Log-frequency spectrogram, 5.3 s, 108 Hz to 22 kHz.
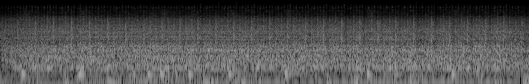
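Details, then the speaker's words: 2011 Kia Opirus Premium, about 153,000 km, petrol: even, smooth, quiet idle with a steady hum and light regular valvetrain ticking, no belt noise and no rough-running vibration; normal. "자 이제 소리에 들어본 결과 뭐 크게 특이사항 없죠 굉장히 부드럽고 정숙하고 조용한 엔진 지금 소리를 가지고 있구요 또 벨트 소리에 전혀 없고 굉장히 양호합니다 부조 나 이런 큰 떨림도 없구요"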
